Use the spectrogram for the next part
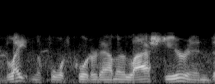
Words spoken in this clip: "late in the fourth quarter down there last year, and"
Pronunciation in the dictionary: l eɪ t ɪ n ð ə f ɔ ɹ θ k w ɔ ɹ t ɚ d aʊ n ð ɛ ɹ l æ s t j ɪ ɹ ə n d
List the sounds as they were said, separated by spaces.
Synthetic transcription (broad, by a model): l eɪ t n ð ə f ɔ ɹ θ k w ɔ ɹ t ɚ d aʊ n ð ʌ ɹ l æ s t j ɪ ɹ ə n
